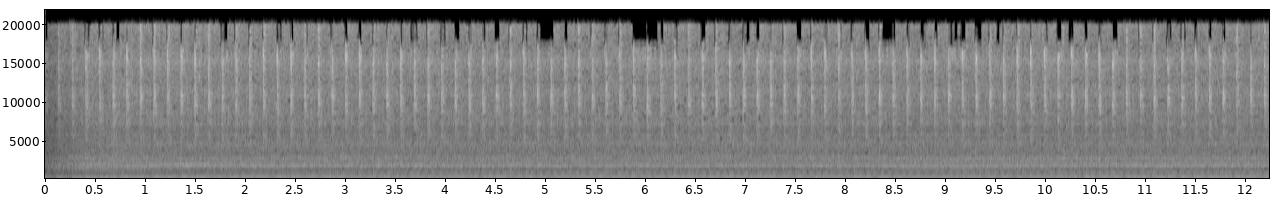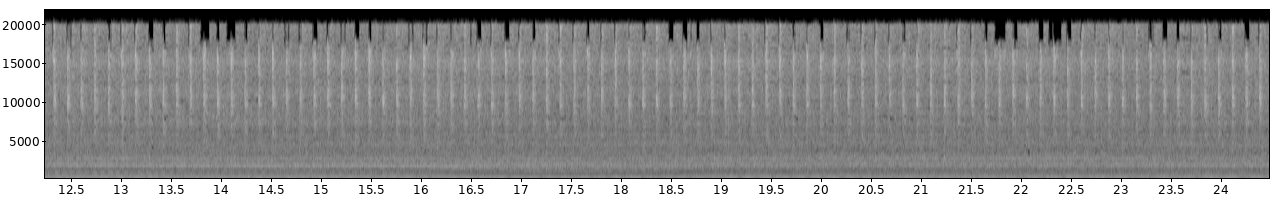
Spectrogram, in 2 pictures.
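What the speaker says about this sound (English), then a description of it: "So that was the ticking noise that was in the car." A Buick Electra engine idling rough with a steady, loud mechanical drone and a persistent fast ticking underneath, continuous and unchanging throughout, with no voices.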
